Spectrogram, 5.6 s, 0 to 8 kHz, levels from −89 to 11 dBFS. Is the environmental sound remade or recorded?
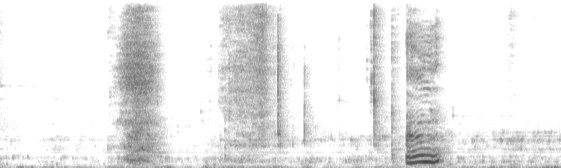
recorded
